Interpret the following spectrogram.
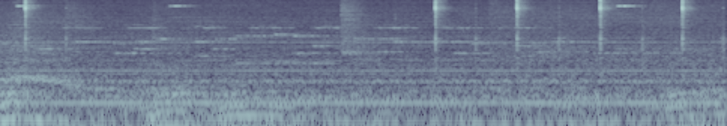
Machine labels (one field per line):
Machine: valve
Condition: normal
